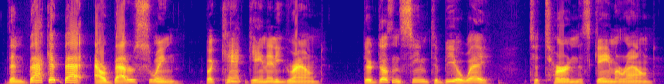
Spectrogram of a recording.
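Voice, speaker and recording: A man giving an expressive, dramatic read-aloud in the manner of a children's storyteller. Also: on the low side, takes it slowly. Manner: animated, dramatic delivery.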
